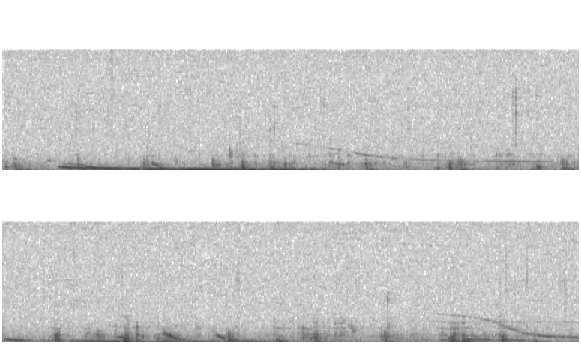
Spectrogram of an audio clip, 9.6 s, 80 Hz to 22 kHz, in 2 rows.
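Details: Under Antarctic sea ice in McMurdo Sound, November 2017, Weddell seals call 21 m below the ice at an oceanographic observatory. Loud, drawn-out whistles sweep smoothly downward, one after another, with fainter descending tones and rapid clicks behind.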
